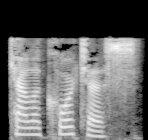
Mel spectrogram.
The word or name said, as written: calochortus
